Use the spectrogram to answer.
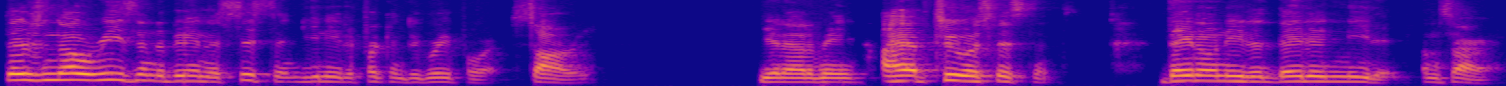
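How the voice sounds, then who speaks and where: A screenwriter appears as a guest in a casual conversation, speaking fast and animatedly in a warm, fairly high-pitched voice. He often checks in with "you know what I mean."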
